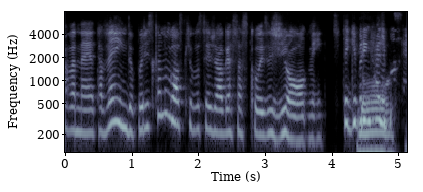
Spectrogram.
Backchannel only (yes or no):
yes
